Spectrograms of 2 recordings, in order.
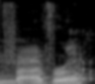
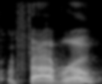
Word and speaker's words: Favreau: What I had seen online is John, I'm going to how do I say his last name? The director? – John Favreau. – Favreau? – Yeah.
